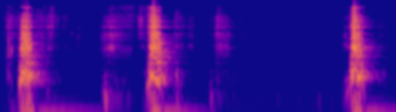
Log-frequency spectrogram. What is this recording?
Medium-sized dog barking.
